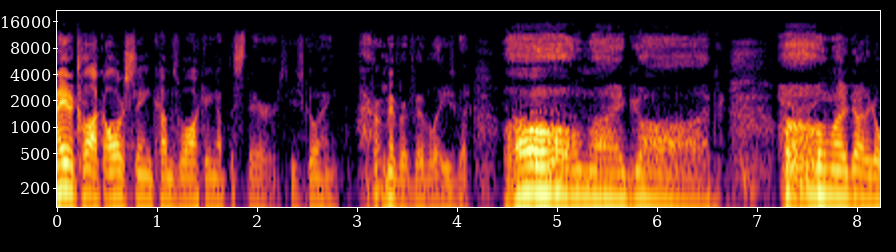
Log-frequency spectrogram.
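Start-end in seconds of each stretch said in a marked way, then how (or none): 4.5-8.1 drawn-out, stunned "oh my God"; imitating someone overwhelmed, very slowly; long, heavy exhalation of awe; awestruck friend. Friend voiced coming upstairs stunned.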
